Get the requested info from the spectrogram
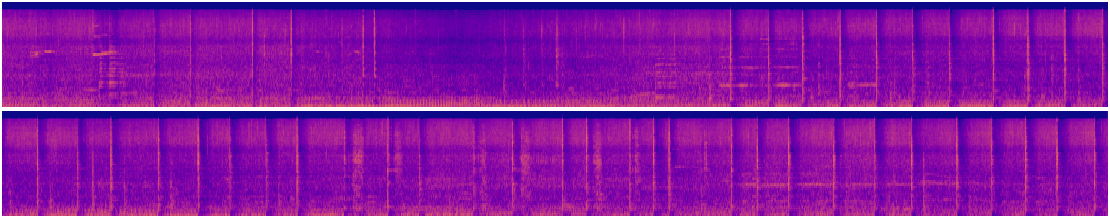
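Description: Liver, onion and masala sizzling on a large iron tawa while a steel spatula stirs it; about a third of the way in the spatula starts striking the griddle in a steady clatter, two to three knocks a second.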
